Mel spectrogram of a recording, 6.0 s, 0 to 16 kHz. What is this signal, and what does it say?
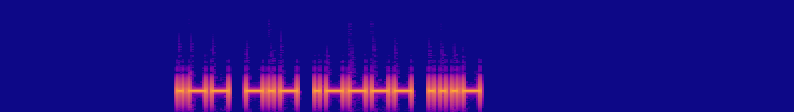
Morse code, heard as a keyed tone, about 28 wpm, 700 Hz. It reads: WK1V
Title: USA Call Signs - 4 Characters - Repeated 2x - 28wpm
